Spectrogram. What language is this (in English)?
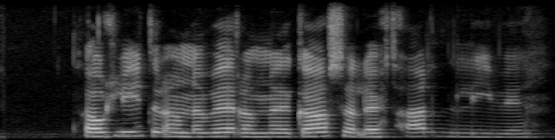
Icelandic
